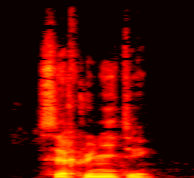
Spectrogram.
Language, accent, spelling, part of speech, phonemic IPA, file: French, France, cercle unité, noun, /sɛʁkl y.ni.te/, LL-Q150 (fra)-cercle unité.wav
- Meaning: unit circle (circle of radius 1)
